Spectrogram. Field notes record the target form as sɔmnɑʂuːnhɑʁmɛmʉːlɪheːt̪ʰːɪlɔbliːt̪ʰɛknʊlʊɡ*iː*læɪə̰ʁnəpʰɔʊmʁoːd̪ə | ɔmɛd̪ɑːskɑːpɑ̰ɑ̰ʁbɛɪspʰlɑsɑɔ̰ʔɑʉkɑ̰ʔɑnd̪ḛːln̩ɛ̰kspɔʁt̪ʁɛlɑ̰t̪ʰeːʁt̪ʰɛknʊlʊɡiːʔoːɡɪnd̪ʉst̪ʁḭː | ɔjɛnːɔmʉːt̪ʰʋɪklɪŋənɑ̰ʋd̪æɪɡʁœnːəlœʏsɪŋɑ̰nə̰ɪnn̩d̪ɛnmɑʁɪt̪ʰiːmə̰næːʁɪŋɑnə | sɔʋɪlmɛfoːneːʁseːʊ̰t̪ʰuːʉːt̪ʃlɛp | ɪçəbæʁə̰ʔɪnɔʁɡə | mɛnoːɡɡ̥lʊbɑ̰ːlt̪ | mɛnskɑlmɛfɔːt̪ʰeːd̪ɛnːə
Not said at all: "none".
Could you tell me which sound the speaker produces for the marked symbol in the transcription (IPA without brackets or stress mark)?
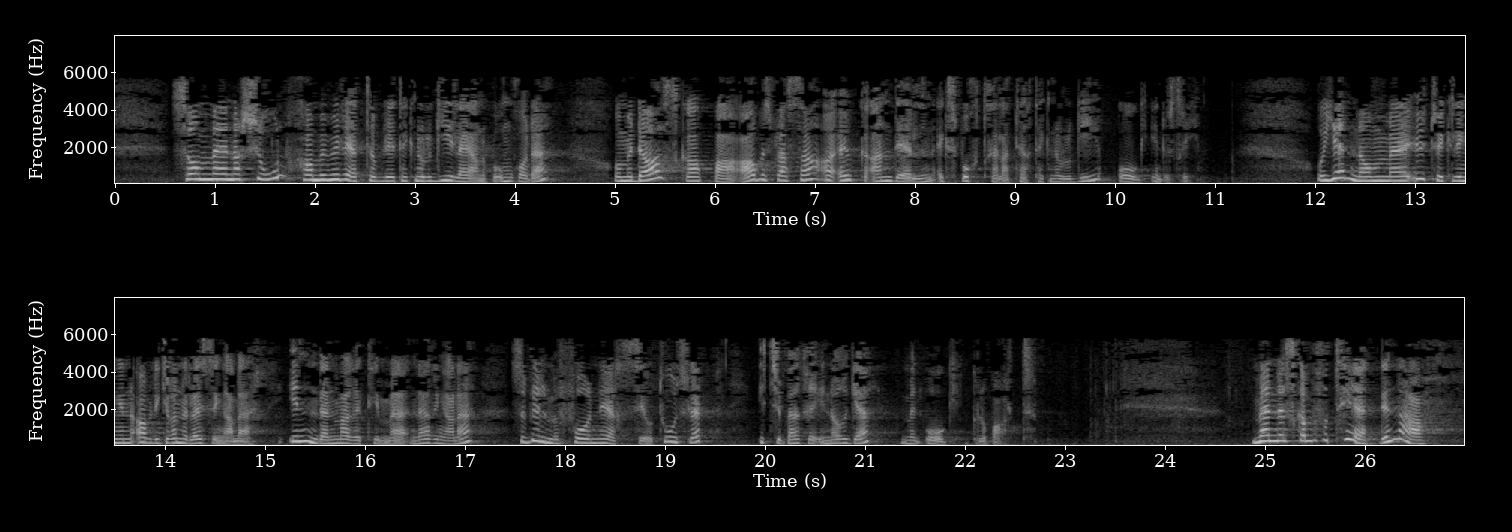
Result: iː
